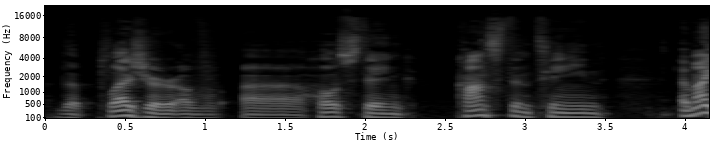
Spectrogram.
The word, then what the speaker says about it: Konstantin: pleasure of uh hosting constantine am i saying it right is it constantino custom and french would say constantine but how would you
